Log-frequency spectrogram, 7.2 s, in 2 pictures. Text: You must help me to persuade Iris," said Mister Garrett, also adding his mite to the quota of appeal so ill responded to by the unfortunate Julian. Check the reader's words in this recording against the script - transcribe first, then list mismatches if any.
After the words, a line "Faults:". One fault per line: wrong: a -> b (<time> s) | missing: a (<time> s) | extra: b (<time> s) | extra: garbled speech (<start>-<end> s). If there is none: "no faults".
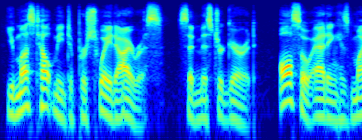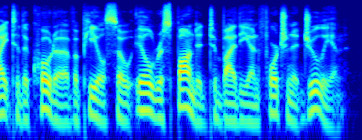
You must help me to persuade Iris," said Mister Garrett, also adding his mite to the quota of appeal so ill responded to by the unfortunate Julian.
Faults:
no faults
